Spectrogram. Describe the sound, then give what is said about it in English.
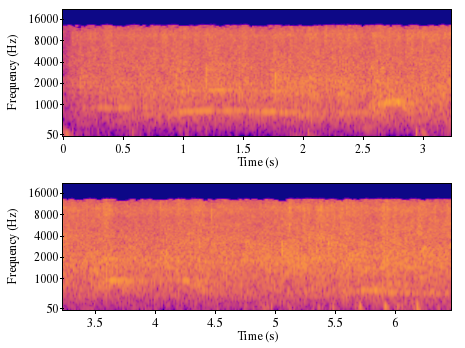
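A crowd at the St. Bartholomew School general election hustings claps steadily and fairly loudly for several seconds, a dense patter of many hands, with faint whoops and voices calling out over it. “Big round of applause, let's have it.”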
